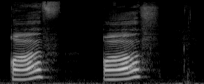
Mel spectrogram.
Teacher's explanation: Le fond de la langue va toucher le palais mou.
